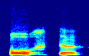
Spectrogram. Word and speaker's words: horta: Então, por exemplo, a palavra horta, horta. Essa palavra horta, ela tem a letra H no começo, mas como ela está no começo de palavra, ela não tem nenhum som.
